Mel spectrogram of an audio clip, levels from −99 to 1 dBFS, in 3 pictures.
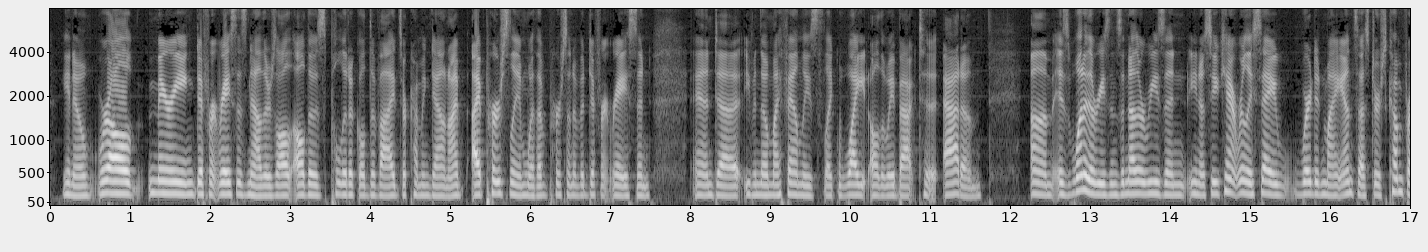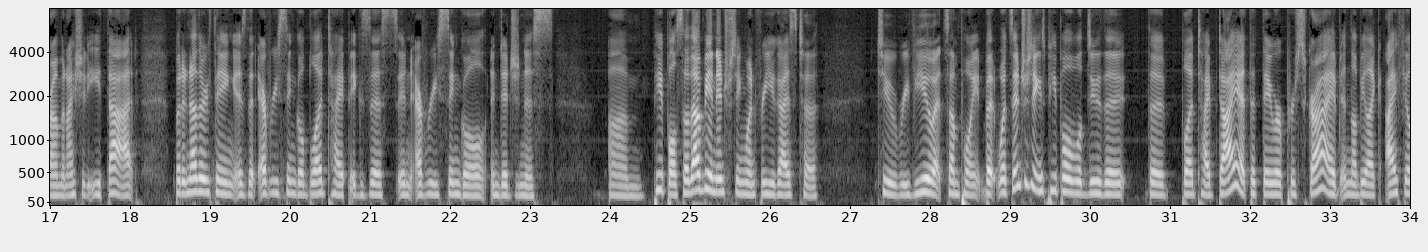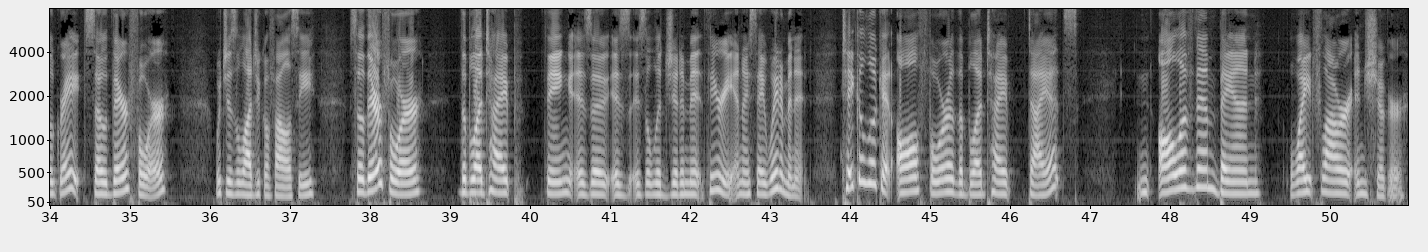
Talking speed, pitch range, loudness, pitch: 200 wpm, 160-185 Hz, -17 LUFS, 170 Hz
